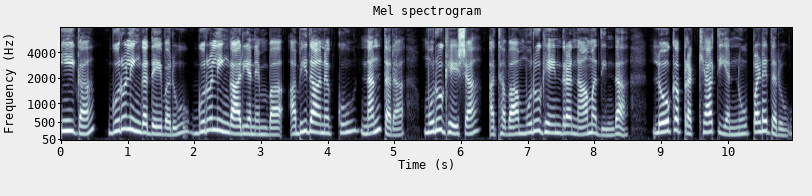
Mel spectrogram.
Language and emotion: Kannada, neutral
